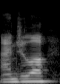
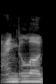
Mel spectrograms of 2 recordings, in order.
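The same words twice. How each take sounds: First: The name is pronounced the English way. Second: The name is pronounced the German way. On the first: The speaker calls it wrong. "not Angela" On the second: The speaker calls it right. "it's Angela"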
